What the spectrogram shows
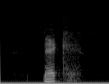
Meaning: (noun) 1. a bird's beak 2. any animal's mouth (such as a snout) 3. a human mouth; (verb) inflection of bekken: 1. first-person singular present indicative 2. second-person singular present indicative
- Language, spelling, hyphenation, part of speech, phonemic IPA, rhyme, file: Dutch, bek, bek, noun / verb, /bɛk/, -ɛk, Nl-bek.ogg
